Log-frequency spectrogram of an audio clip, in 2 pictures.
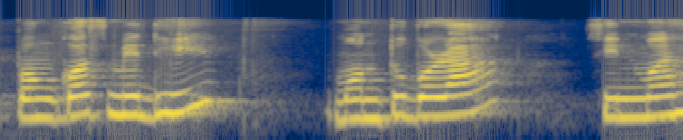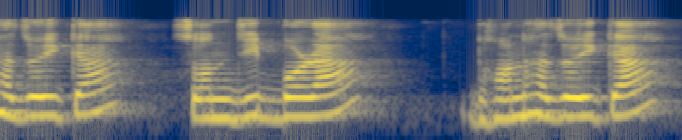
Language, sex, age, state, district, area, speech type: Assamese, female, 30-45, Assam, Biswanath, rural, spontaneous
